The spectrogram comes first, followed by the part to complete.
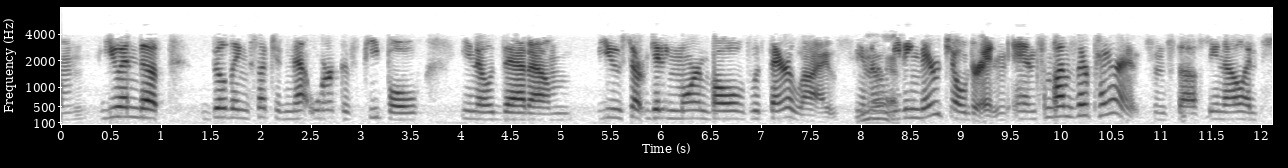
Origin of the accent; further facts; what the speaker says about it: Buffalo, New York, United States; I grew up in Buffalo, New York, so there was a lot of really good underground metal where I lived.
